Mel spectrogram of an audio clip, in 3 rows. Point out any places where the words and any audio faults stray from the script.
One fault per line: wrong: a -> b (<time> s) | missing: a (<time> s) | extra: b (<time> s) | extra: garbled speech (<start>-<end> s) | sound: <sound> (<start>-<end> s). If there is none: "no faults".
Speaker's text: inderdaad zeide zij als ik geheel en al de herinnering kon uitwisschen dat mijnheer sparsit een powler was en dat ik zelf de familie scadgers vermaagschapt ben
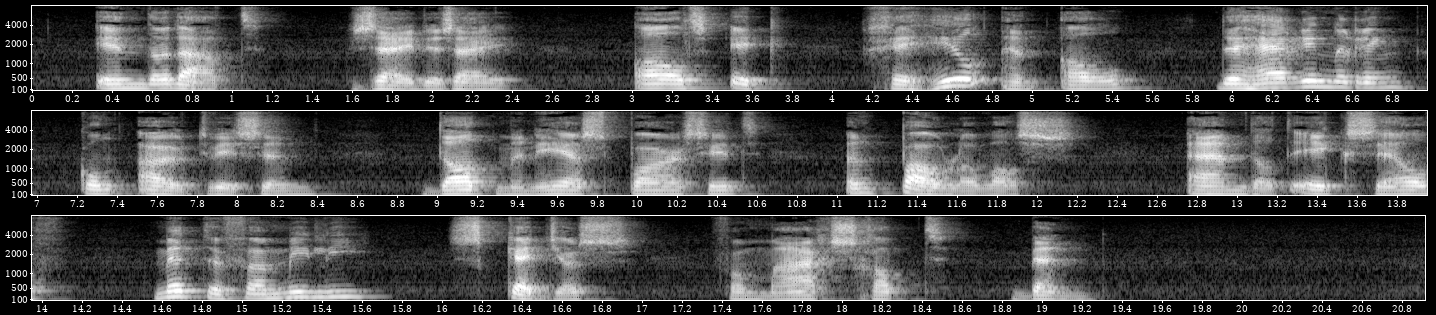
extra: met (14.5 s)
